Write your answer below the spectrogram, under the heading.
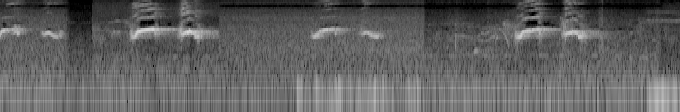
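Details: Indian Navrang, the Indian pitta, singing in Jharkhand forest near Ranchi: loud two-note whistled phrases, the second note slurring downward, repeated about every two seconds, three phrases in all, with faint background noise.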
